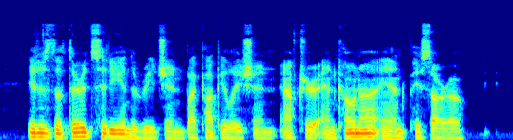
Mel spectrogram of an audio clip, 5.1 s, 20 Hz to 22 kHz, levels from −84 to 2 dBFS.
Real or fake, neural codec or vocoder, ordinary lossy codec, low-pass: real; none; MP3, 96 kbps; 10.8 kHz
